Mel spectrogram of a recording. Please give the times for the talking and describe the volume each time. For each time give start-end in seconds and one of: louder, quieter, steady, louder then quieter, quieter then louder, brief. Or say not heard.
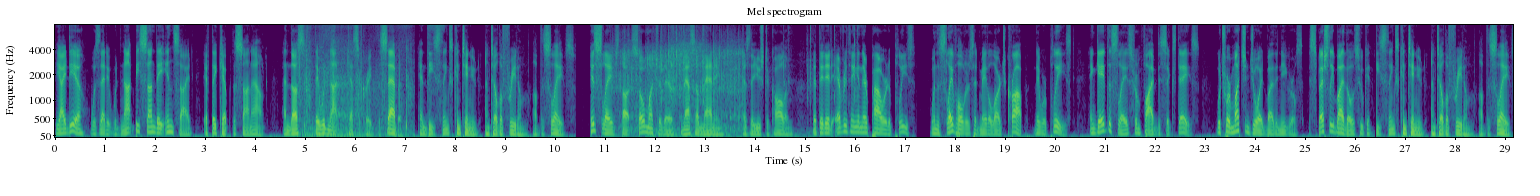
0.0-29.1 steady.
